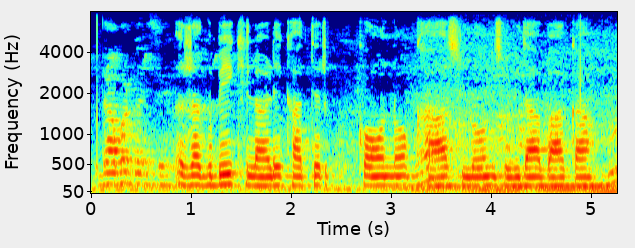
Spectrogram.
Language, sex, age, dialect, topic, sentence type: Bhojpuri, male, 18-24, Southern / Standard, banking, question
